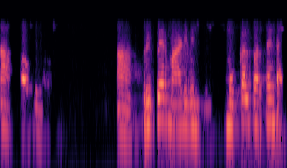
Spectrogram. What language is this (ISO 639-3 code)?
kan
